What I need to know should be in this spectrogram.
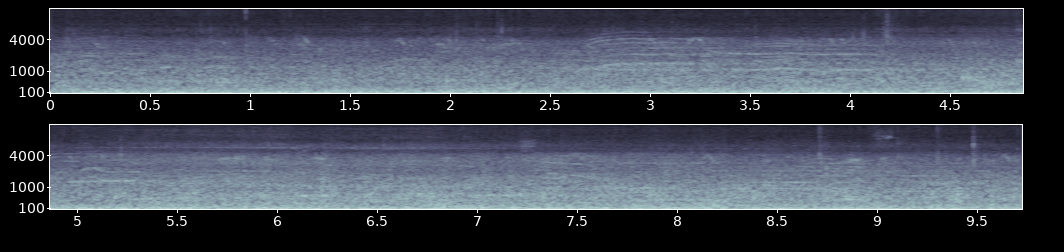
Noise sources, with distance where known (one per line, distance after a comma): person or small group shouting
